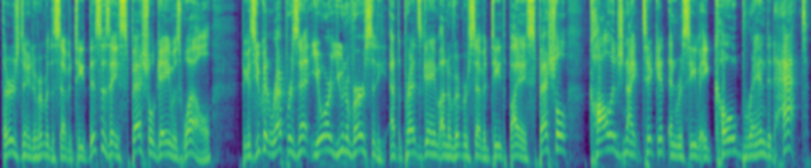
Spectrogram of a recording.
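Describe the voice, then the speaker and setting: A male radio host delivers a contest promo in a fairly high voice. The sound is dry and close, as in a studio. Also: lively intonation, normal speed, no room sound.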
